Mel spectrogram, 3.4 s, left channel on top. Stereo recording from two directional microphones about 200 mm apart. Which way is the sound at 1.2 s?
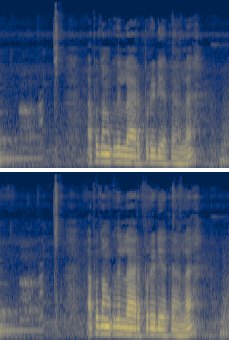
Centre (ahead or behind).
